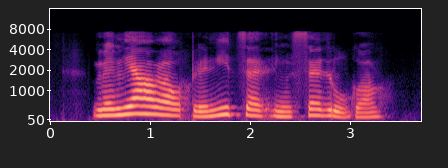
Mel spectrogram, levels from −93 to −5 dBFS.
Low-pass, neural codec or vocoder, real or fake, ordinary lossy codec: 7.2 kHz; codec, 16 kHz, 1 kbps, FreqCodec, larger model; fake; none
